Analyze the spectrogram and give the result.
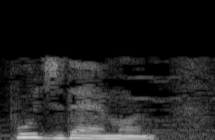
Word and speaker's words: Puigdemont: G u kombinaciji glasova IGD od izvornog Puigdemont, kako se na katalonskom piše ovo prezime, izgovara se približno našem Đ, ispred kojeg postoji prizvuk glasa I, koji se nedovoljno jasno čuje i lepi se na afrikatu, pa ga nije potrebno prenositi, a D još uvek nije postalo sporno.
